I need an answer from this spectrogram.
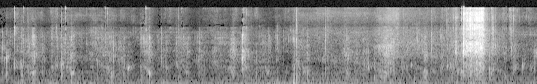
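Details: Dog eating a raw cow tongue: steady wet smacking and crunching bites in quick irregular succession over a low hum, with one short, louder, hissing burst near the end.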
